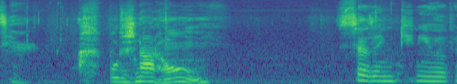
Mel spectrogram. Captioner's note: scoffs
